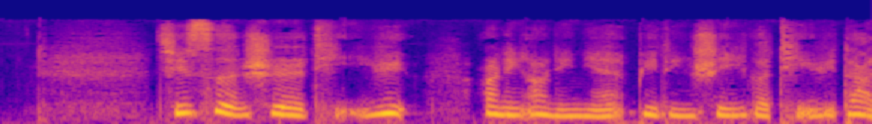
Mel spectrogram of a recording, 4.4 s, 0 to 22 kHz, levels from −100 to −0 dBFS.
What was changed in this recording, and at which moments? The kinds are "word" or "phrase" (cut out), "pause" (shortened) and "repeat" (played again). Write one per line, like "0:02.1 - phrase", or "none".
none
